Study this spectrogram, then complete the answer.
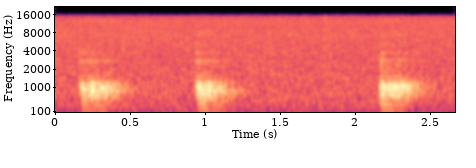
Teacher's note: It's a short sound and a very open and rounded sound. Make your lips rounded and lower your jaw, aw, aw, aw.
